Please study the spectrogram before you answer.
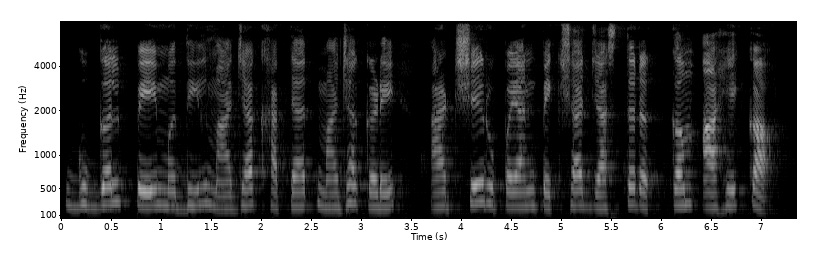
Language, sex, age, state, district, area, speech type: Marathi, female, 18-30, Maharashtra, Wardha, rural, read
